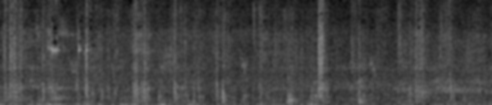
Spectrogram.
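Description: Footsteps on the wooden planks of a lake dock, a series of irregular knocks, with wind rumbling on the microphone.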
